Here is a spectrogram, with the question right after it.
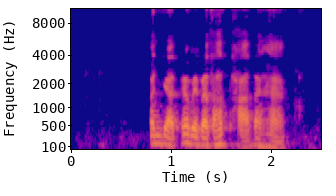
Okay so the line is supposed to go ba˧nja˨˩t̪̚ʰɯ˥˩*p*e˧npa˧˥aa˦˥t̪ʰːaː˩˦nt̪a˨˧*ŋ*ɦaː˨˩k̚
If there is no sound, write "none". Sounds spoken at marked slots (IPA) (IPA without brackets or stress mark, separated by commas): p, ŋ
